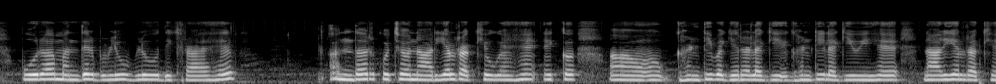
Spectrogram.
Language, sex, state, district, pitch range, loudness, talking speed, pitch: Hindi, female, Uttar Pradesh, Budaun, 210-230 Hz, -15 LUFS, 140 wpm, 215 Hz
